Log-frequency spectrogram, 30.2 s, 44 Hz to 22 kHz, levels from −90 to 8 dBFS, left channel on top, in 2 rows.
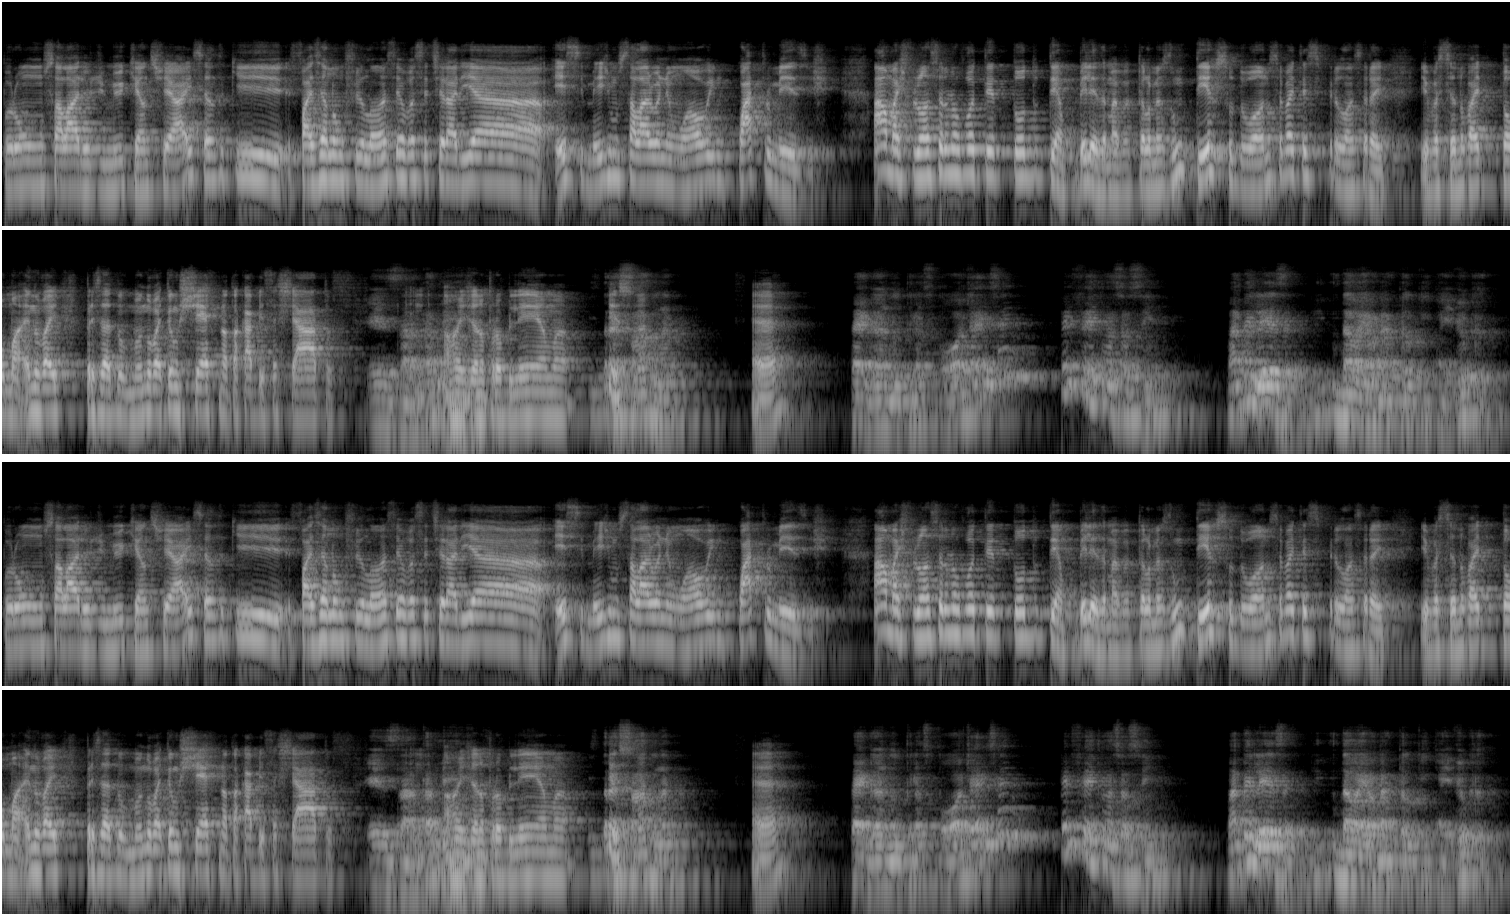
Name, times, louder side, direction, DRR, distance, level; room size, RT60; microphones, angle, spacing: voice 1, 0.0-18.4 19.2-20.8 21.1-21.5 22.6-22.9, left 2 dB, 15° left, 10 dB, 0.5 m, -27 dB
voice 2, 18.7-19.8 20.9-21.8 23.6-25.2 25.7-26.7 27.3-29.9, right 1 dB, 50° right, 3 dB, 4.2 m, -33 dB
18.5 x 7.9 x 7.5 m, 0.92 s
head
